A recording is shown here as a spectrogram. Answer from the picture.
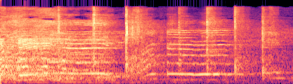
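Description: Hand claps, with a few sharp single claps in the second half, over a voice holding a steady note.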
